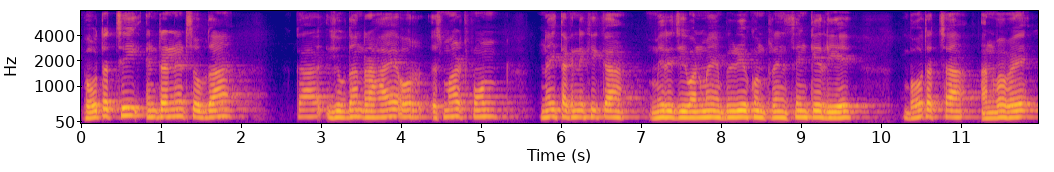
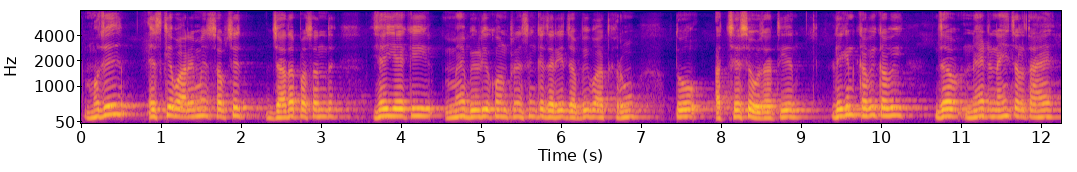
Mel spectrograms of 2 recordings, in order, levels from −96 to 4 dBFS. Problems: background sounds at intervals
